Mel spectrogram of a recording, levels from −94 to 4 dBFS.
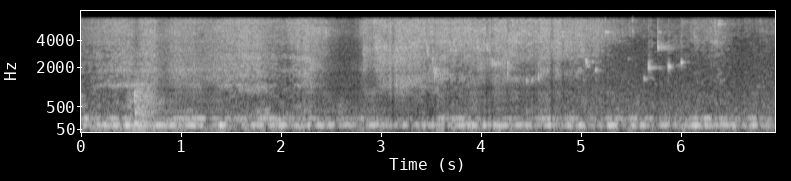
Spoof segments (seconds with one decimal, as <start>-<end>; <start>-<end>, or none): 0.7-1.4; 2.2-3.4; 3.9-4.8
